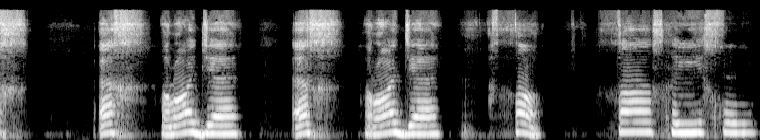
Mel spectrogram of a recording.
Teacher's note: Kha sama tempat dengan ghin. Tapi dia bawah sikit daripada ghin. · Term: huruf kha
